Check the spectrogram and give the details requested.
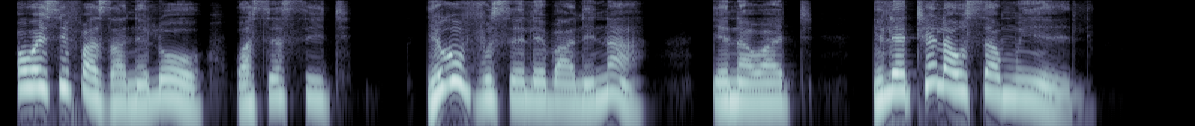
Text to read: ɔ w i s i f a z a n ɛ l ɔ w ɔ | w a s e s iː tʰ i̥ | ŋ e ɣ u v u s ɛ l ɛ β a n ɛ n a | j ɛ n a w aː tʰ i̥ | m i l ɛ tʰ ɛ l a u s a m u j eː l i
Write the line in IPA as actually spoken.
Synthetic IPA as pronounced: ɔ w e s i f a z a n ɛ l ɔ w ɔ | w a s e s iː tʰ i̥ | ŋ e ɣ u v u s ɛ l ɛ β a n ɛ n a | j ɛ n a w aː tʰ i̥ | ŋ i l ɛ tʰ ɛ l a u s a m u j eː l i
